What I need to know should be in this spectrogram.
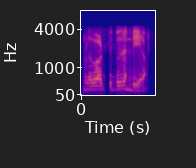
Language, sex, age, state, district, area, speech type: Malayalam, male, 18-30, Kerala, Malappuram, urban, conversation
